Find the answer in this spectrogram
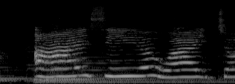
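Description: A woman singing a children's song, accompanied by acoustic guitar; her voice comes in about a third of a second in after a short gap.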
